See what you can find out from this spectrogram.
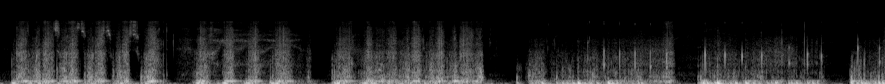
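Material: Foam.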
